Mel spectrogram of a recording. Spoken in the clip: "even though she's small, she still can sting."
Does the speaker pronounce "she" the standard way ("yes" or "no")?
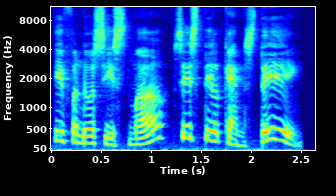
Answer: no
